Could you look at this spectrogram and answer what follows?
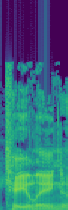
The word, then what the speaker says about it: Kaling: starring Mindy Kaling, who I think is a great. Wait, did I say her name wrong? – No.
